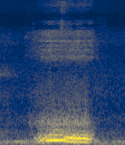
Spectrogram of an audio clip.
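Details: Toto, a Cocker Spaniel, snores while napping beside dad: a single low, rumbling snore of under a second swells mid-clip, then fades back to quiet breathing.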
